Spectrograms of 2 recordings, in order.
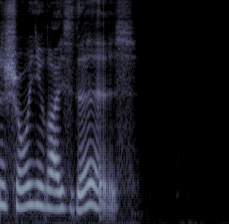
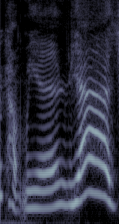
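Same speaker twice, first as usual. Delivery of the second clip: ordinary talk, nothing marked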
